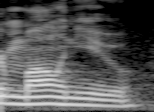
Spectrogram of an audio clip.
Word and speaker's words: Molyneux: All right, so one thing that all these games have in common is that they were all creations of Mr. Peter Molyneux.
